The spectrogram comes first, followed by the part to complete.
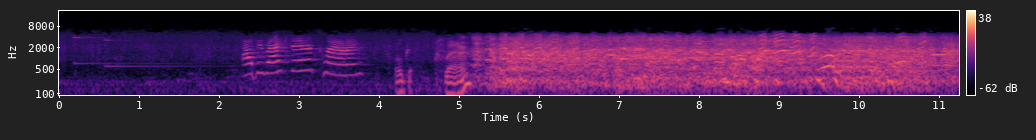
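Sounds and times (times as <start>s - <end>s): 
two-tone doorbell chime: 0.2s - 1.8s
speech: 2.4s - 10.8s
laughter: 5.0s - 11.2s.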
